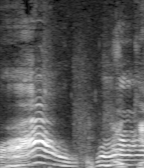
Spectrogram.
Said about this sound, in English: Ooh. Meow.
